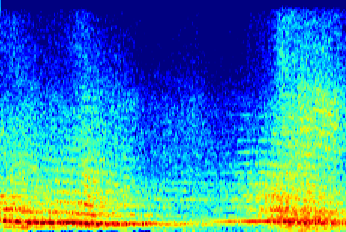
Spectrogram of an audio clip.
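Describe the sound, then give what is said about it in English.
Racing motorbikes in a race scream past, their high, whining engine note held steadily for a few seconds, dipping slightly in pitch and then rising again. Fairly loud, with no voices. “just hear those bikes go through.”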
